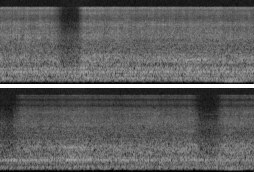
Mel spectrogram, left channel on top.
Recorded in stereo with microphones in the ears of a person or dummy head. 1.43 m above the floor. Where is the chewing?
I don't hear chewing.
